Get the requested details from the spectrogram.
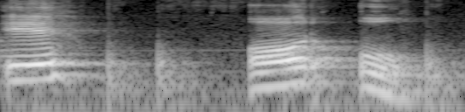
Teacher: ए और ओ के उच्चारण में मुख आधा बंद सा रहता है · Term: अर्ध समृत स्वर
